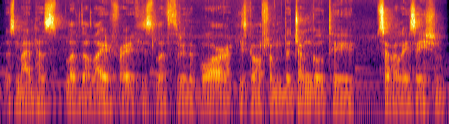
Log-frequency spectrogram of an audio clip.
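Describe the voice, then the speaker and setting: A man's voice: lowish voice, flat delivery, moderate pace. A young man in his twenties who grew up in Mexico, a filmmaker telling his grandfather's story in an earnest, reflective way. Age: 20s. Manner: earnest, reflective, with some fillers. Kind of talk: documentary narration. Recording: roomy with music underneath.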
